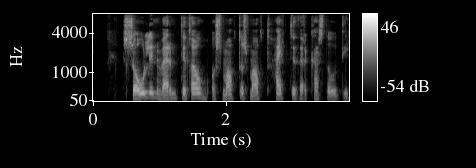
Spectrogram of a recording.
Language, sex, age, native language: Icelandic, male, 40-49, Icelandic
